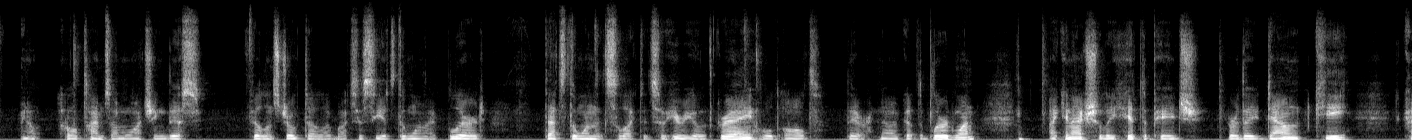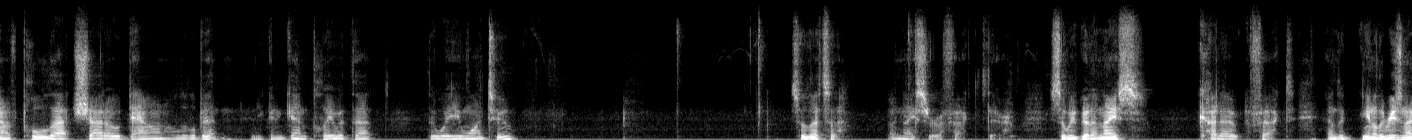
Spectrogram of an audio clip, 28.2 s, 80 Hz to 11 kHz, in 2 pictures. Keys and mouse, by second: 10.9 i, 16.0 alt+i.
